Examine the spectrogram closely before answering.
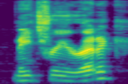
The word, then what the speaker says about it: natriuretic: is atrial um uh natriuretic natriuretic that is how you pronounce it atrial natriuretic peptide um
